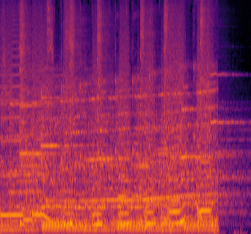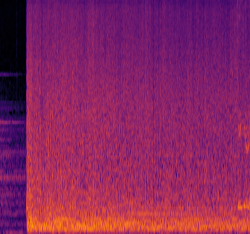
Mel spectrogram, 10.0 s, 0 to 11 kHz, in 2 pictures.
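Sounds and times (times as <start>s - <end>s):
rock music: 0.0s - 5.0s
dense distorted noise with heavy bass: 5.6s - 10.0s.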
